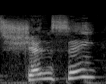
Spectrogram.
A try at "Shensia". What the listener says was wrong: Shensia, you missed the A.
